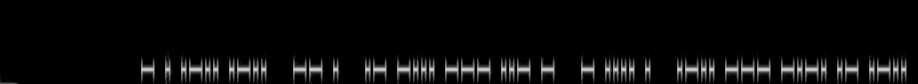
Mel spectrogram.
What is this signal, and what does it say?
Morse code, heard as a keyed tone, about 30 wpm, 700 Hz. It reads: TELL ME ABOUT THE LOCAL
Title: Sentences from Top 1000 Words - Review Part 3 - 30wpm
